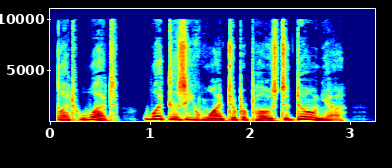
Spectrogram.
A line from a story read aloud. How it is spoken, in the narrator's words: cried Pulcheria Alexandrovna in a fright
